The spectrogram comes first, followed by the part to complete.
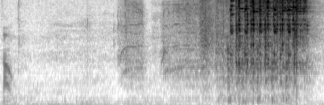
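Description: Coin changer at work: the bill acceptor's motor briefly whirs as it draws in a banknote, then, in the last second, a loud rapid clatter of coins being dispensed into the metal tray.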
